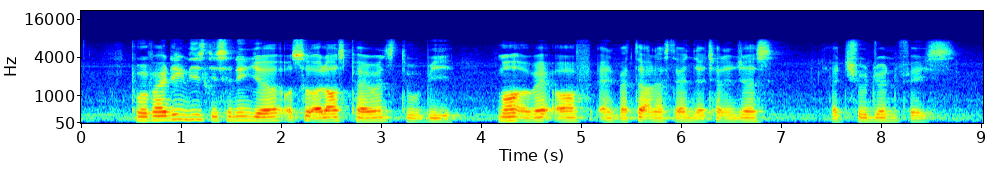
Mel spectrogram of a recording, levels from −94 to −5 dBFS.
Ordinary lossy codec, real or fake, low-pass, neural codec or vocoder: none; real; none; none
